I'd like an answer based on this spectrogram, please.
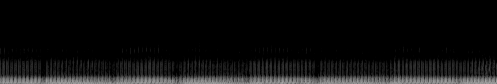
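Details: Happy cat purring while being massaged, a steady low rumbling purr with brief dips at each breath, roughly every second and a half.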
